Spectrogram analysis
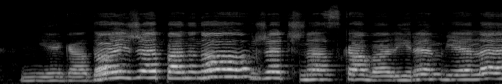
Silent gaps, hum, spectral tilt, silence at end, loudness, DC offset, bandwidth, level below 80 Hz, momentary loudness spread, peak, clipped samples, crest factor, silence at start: none; none; -4 dB/octave; 0 s; -24 LUFS; under 0.1%; 16.5 kHz; -76 dBFS; 12 LU; -6 dBFS; under 0.1%; 18 dB; 0.2 s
